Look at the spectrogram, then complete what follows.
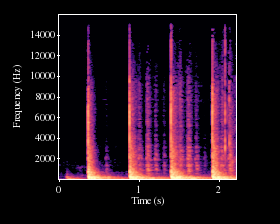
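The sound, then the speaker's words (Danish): A four-on-the-floor kick drum pattern: four loud, evenly spaced thumping beats at a steady mid tempo, each with a deep punch and a short ringing tail, with no voices. “Kalle, kan jeg få 4 i gulvet?”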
